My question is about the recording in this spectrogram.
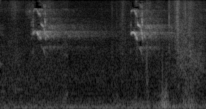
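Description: Quiet outdoor background with two short high chirps about a second apart, and a soft thump near the end as a disc golf backhand is thrown.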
